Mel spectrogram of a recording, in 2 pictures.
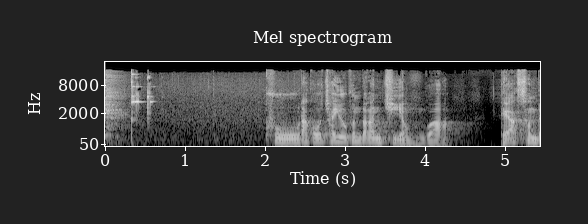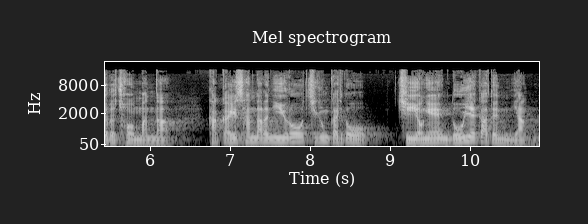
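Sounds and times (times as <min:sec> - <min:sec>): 
glasses clinking in a toast: 0:00.2 - 0:00.7
speech: 0:02.1 - 0:04.4, 0:05.0 - 0:10.8.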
